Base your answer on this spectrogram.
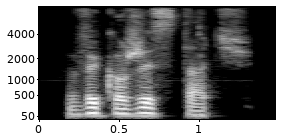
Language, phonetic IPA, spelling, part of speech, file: Polish, [ˌvɨkɔˈʒɨstat͡ɕ], wykorzystać, verb, Pl-wykorzystać.ogg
